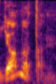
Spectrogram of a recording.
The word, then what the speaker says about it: Jonatan: and J's are are wise in most languages. So, Yong Leon, that's how you'd say his name. Yonathan, that's how you'd say it.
